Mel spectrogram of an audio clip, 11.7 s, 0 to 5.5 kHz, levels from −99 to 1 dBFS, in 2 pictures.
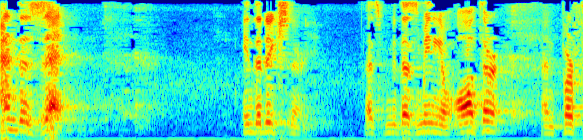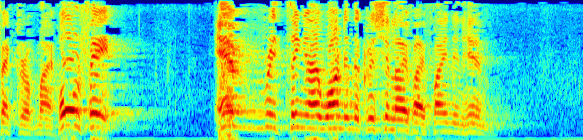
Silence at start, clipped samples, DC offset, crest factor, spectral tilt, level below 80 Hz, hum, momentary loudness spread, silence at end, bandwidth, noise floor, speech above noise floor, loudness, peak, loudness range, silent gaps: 0 s; 0.7%; under 0.1%; 14 dB; -2 dB/octave; -50 dBFS; none; 18 LU; 0.95 s; 5.4 kHz; -50 dBFS; 39 dB; -10 LUFS; 0 dBFS; 7 LU; none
